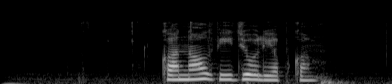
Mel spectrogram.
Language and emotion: Russian, neutral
